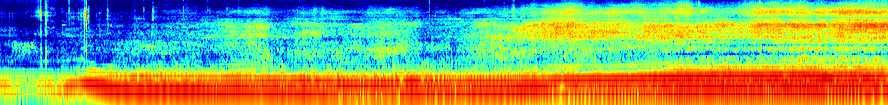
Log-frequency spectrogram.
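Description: A second off-road truck's engine roars loudly, rising and falling as it drives closer.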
